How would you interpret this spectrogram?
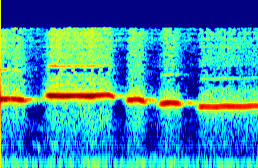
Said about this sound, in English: Listen. Do you hear what I hear? I hear a whistle floating across the rugged peaks.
